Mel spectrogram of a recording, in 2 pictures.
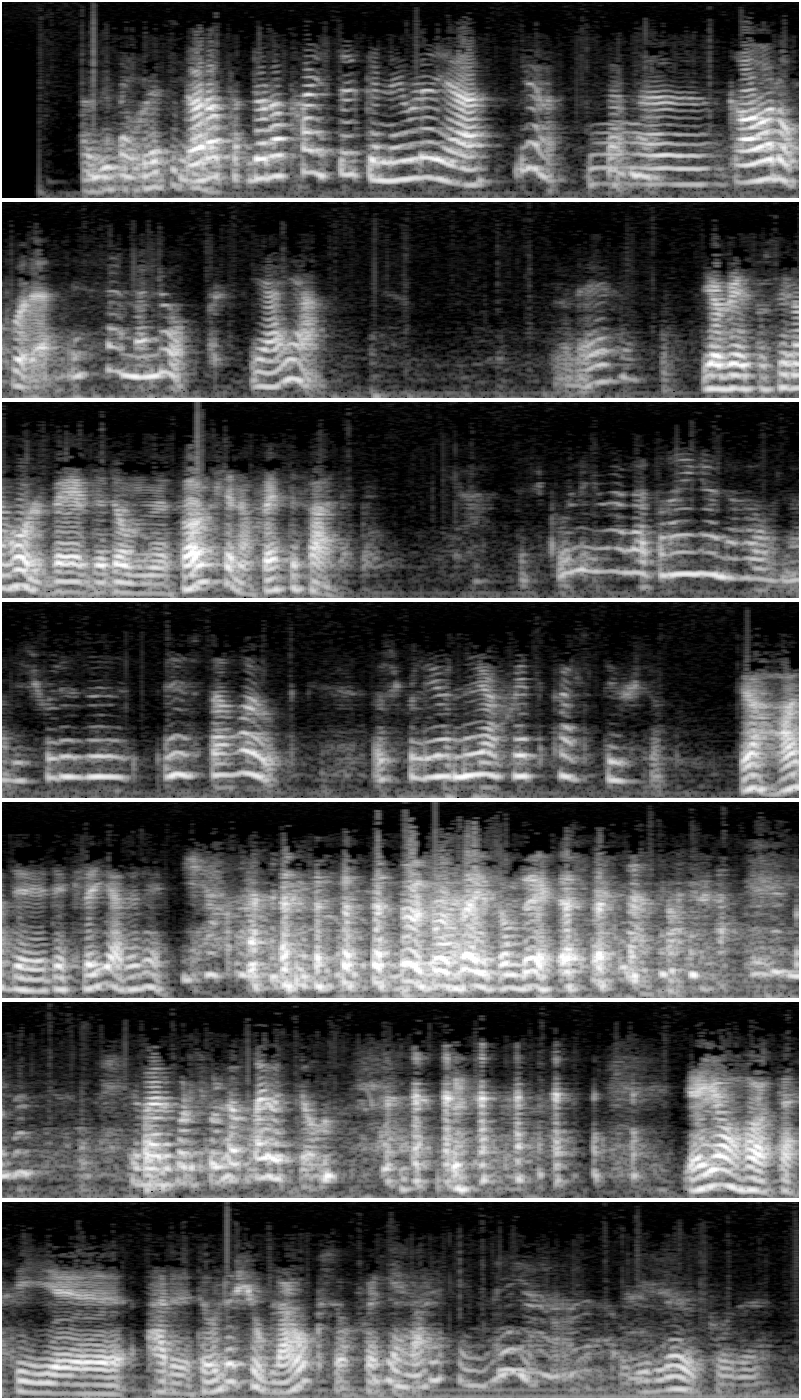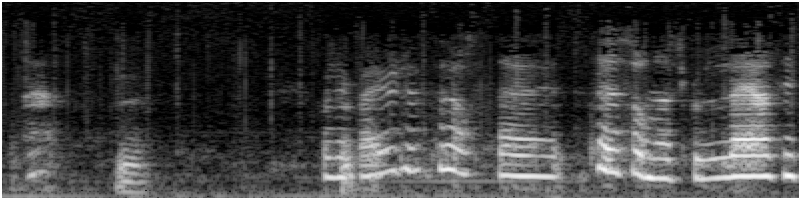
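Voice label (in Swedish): Äspö Skåne, dialekter svenska sagor; Folkminnen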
